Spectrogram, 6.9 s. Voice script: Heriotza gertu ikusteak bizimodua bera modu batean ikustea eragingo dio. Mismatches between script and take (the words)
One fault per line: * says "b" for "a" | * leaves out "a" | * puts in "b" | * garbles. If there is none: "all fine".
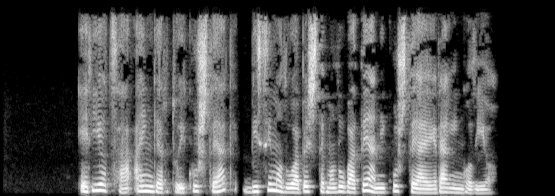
* puts in "hain"
* says "beste" for "bera"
